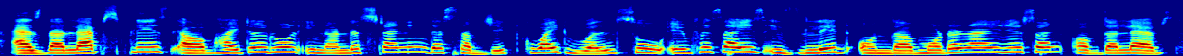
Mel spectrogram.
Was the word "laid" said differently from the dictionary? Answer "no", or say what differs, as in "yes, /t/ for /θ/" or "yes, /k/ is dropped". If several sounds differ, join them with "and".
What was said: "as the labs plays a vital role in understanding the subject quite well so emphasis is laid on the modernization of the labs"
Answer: no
